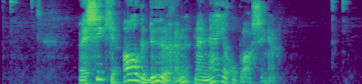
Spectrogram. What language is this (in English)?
Western Frisian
